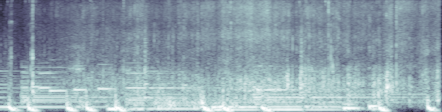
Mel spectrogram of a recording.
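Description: Background music with sustained notes over a steady held bass line.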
